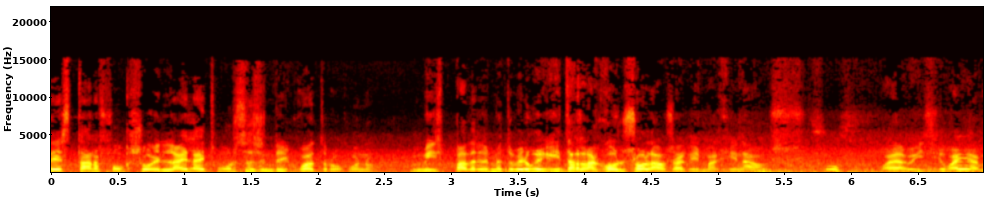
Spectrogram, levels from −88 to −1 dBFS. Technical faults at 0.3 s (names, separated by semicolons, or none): none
